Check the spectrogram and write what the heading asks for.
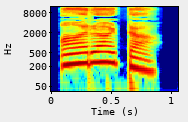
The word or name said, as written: ಆರಾಟ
